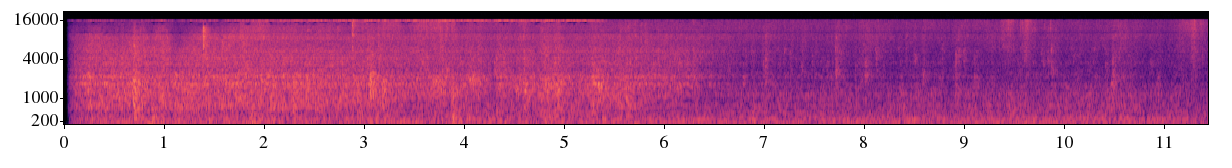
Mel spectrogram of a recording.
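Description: A washing machine runs with a loud, steady mechanical rumble and churning, close by, its brighter hissing layer dropping away about halfway through while the low drone continues. No voices.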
